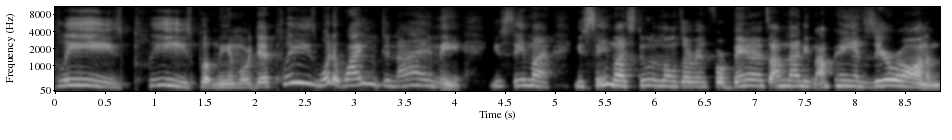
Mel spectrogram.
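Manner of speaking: begging, pleading voice. Imitating her begging the bank for more debt: imitating someone begging. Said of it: "she's literally begging".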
